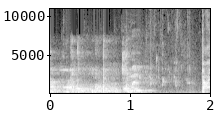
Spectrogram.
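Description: Liquid pouring from an aluminium drink can into a glass tumbler, the stream running and then tailing off a little over a second in.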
